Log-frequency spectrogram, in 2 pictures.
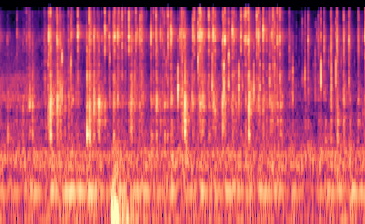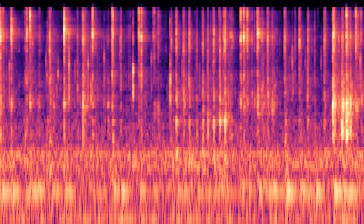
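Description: Long pink acrylic nails and fingertips type rapidly on the solid built-in keys of a black plastic ThinkPad laptop keyboard. Dense, irregular streams of short, bright plastic clicks and taps run throughout, over a faint steady low hum.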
